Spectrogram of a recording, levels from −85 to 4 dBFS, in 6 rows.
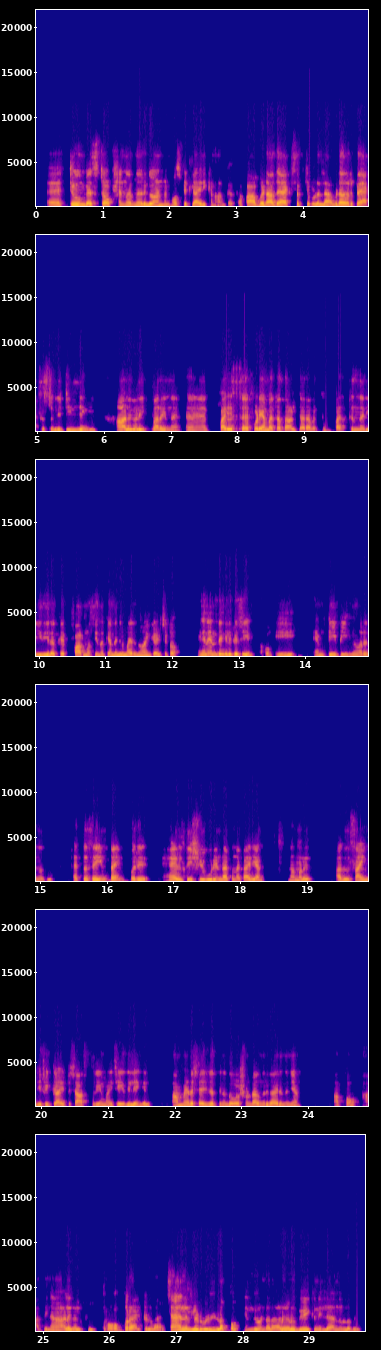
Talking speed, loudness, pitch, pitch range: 155 wpm, -21 LUFS, 145 Hz, 130-160 Hz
